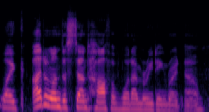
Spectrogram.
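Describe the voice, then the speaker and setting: A woman's voice: lowish voice, lively intonation, moderate pace. A woman live-streaming a video game, chatting offhandedly and talking while chewing.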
